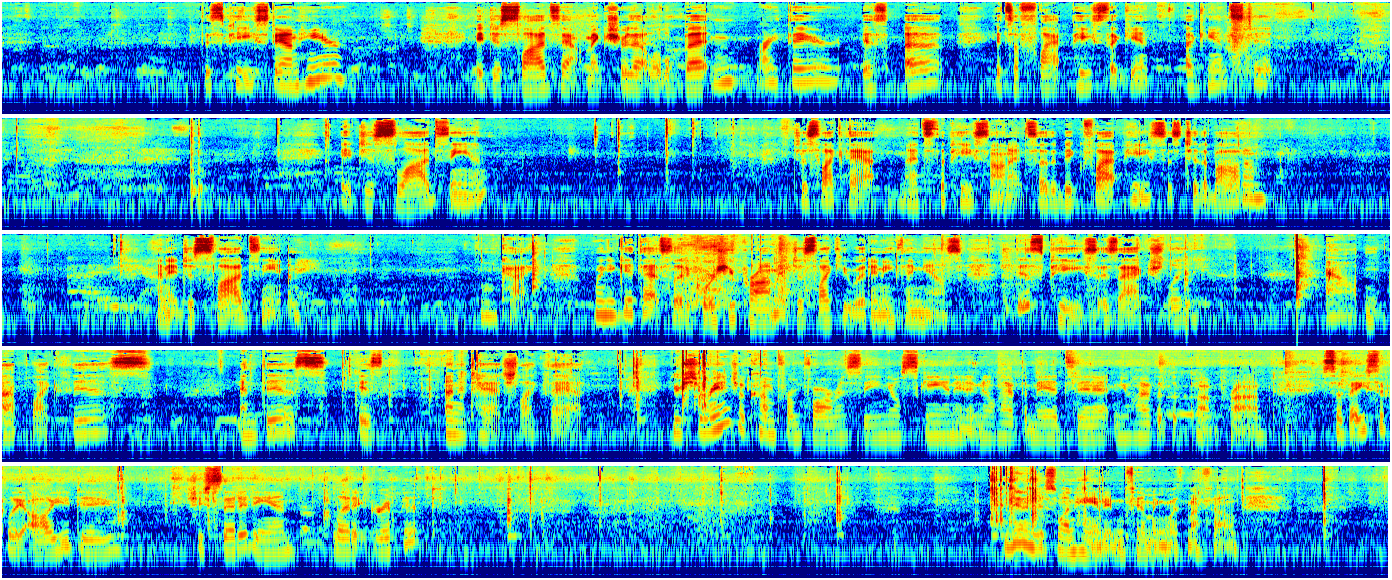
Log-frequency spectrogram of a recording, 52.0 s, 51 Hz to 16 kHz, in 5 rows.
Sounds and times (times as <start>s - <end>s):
Speech: 0.0s - 11.5s, 21.4s - 30.0s, 36.2s - 44.9s, 49.1s - 51.0s.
